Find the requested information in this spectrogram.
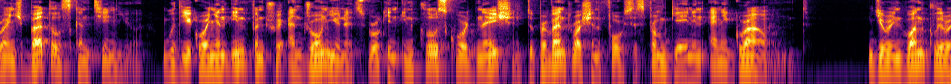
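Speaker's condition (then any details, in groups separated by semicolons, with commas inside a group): No condition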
